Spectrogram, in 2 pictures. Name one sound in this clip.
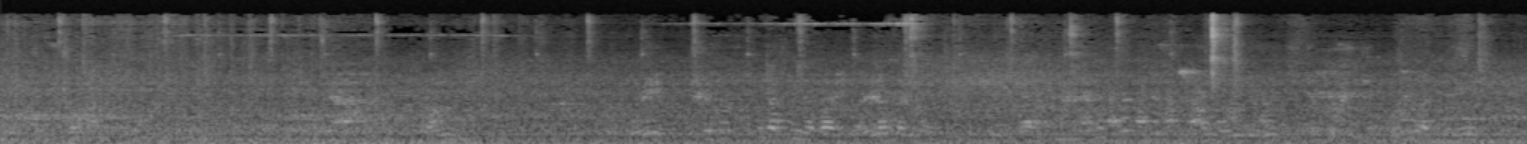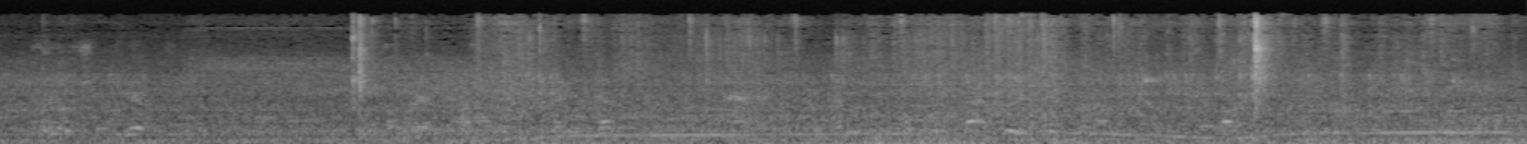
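A bus engine hums steadily from inside the cab and rises in pitch as the bus speeds up.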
